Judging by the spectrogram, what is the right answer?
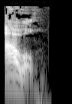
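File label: "owl", American English; vowel aw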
